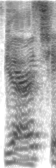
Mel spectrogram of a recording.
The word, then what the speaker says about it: Cara Chace: Yes, it's Cara Chace.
